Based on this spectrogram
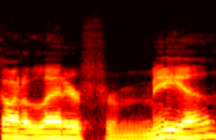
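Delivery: stronger put-on southern accent. Narrating a scene, voicing a group member who holds out a letter, more southern accent. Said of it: "in another more southern voice".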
